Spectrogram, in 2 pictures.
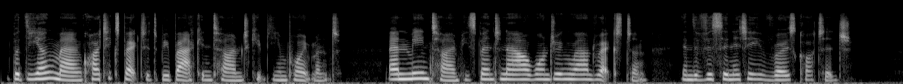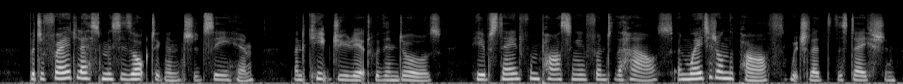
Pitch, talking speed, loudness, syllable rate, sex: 220 Hz, 205 wpm, -20 LUFS, 5.6 syllables/s, female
